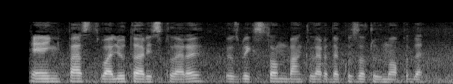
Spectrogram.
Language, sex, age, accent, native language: Uzbek, male, 18-24, Buxoro, Uzbek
